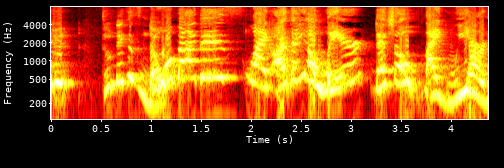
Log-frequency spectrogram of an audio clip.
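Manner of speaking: loud, high-pitched disbelief; incredulous outburst. Retold or imitated. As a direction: blurt it out way up high, astonished. Incredulous reaction at being sunburned.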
